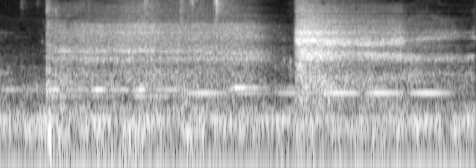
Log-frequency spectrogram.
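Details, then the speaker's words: Large black dog snoring while asleep beside its owner: a long, rough snorting inhalation and a breathy exhale, with a faint hum in the room; ordinary snoring. "sais pas si vous entendez, mais Pézi elle ronfle à côté de moi. Pézi, c'est mon gros chien noir."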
